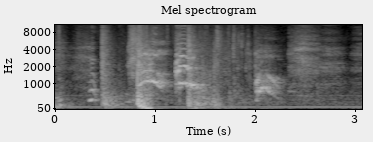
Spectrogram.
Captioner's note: screams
